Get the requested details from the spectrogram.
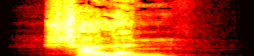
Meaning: to sound, ring (out)
- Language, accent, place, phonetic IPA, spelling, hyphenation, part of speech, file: German, Germany, Berlin, [ˈʃaln̩], schallen, schal‧len, verb, De-schallen.ogg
